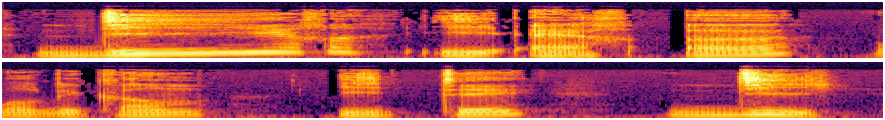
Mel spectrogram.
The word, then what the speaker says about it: dit: Dit. Okay, phonetically, same thing here, you don't pronounce the final T.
